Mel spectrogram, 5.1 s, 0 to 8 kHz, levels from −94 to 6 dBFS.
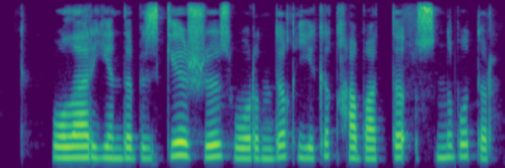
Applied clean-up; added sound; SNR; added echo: none; none; none; none.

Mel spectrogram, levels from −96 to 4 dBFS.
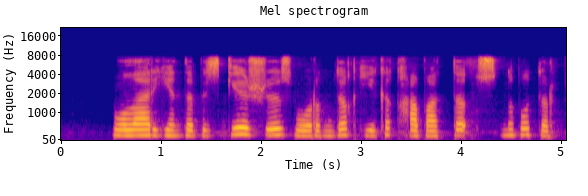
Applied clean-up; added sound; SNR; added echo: neural mask model DeepFilterNet 3.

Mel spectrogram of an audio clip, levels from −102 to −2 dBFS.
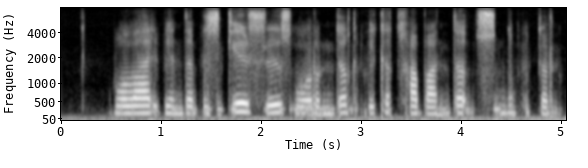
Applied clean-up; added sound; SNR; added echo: neural diffusion model UNIVERSE++.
